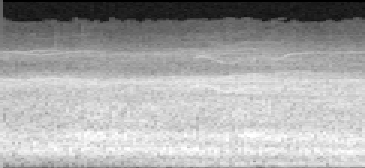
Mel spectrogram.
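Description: Football stadium crowd whistling in disapproval of the home side: several shrill, wavering whistles held over a steady crowd noise.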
